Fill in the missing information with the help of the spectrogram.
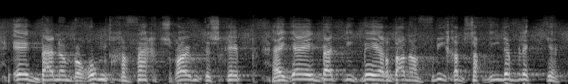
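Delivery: high, pompous bragging voice; puffed-up, scornful character voice; majoor Klets. Acted. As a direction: belittle the small fry from on high. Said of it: "riep majoor Klets".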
